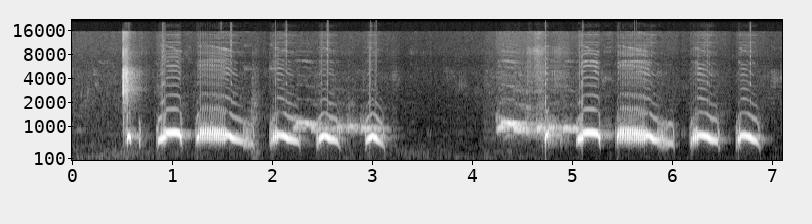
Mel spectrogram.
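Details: Spotted dove (tekukur) lure call to get other doves calling: two phrases of repeated rounded, arching coos mixed with longer buzzy notes, about two coos per second, with a short gap between phrases.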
